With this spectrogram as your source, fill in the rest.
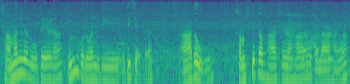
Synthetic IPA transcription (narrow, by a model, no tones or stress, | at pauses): saːmaːnjɐɾuːpeːɽɐkimɡuɾʋɐnd̪iḭt̪it͡ʃḛːt̪ | a̰ːd̪u | sɐ̃mskɾɪt̪ɐbʱaːʂiɳɐɦɐ̆d͡ʒɐnaːɦɐ̆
